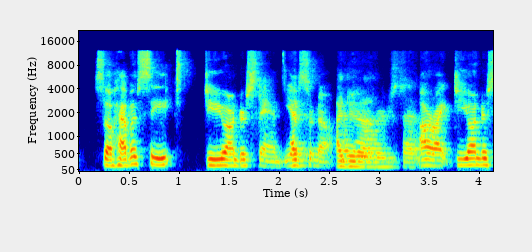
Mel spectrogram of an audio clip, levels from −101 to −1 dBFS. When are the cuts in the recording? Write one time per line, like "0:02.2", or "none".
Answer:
0:01.1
